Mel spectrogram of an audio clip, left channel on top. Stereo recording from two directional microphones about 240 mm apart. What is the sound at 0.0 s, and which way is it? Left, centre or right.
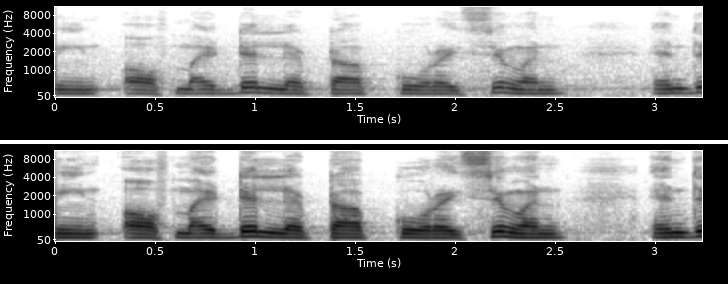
Speech, right.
